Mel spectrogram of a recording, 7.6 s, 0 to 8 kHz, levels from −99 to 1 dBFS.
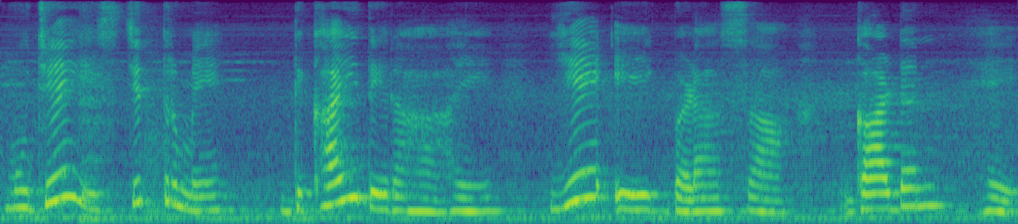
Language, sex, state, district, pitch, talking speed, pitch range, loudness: Hindi, female, Madhya Pradesh, Dhar, 200 Hz, 110 wpm, 175-250 Hz, -18 LUFS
